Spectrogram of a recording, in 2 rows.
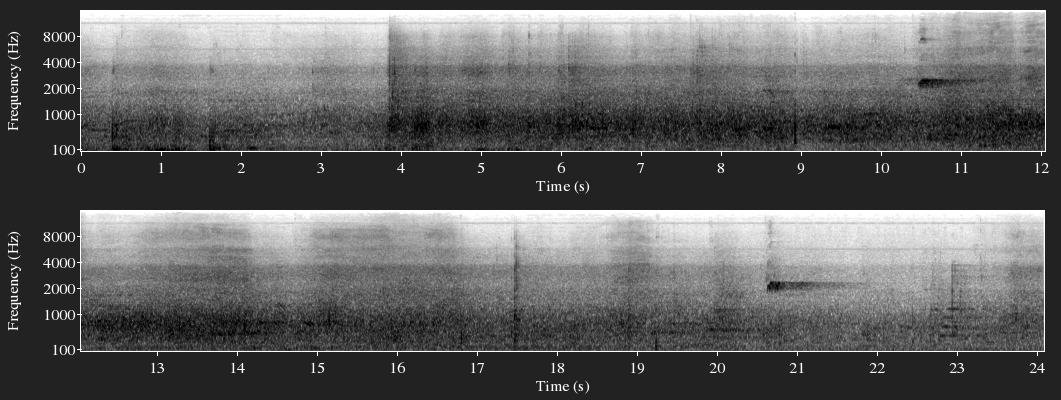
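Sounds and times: skates on ice: 0.0s - 22.0s, 22.6s - 24.0s
referee's whistle blast: 20.6s - 21.6s
distant shouts: 20.6s - 21.8s.

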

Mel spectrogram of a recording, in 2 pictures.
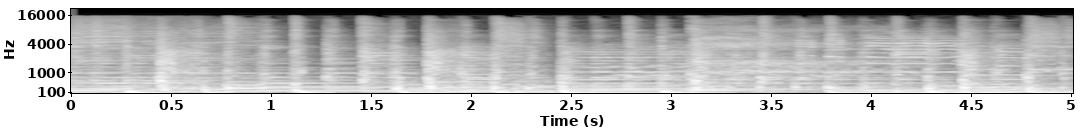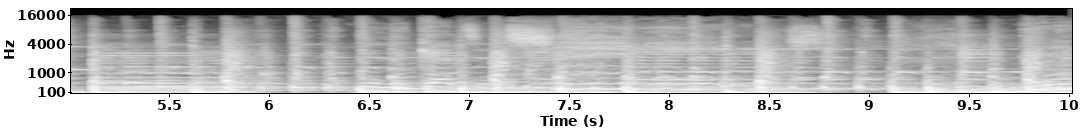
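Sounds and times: bass: 0.0s - 10.0s
drum kit steady beat: 0.0s - 10.0s
electric guitars: 0.0s - 10.0s.

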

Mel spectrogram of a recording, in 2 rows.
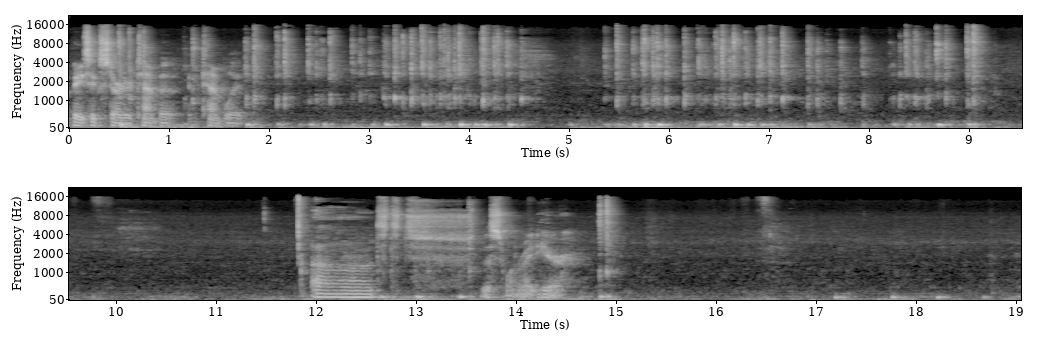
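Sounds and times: typing on computer keyboard: 0.4s - 4.6s, 5.3s - 9.2s, 13.0s - 13.7s, 14.8s - 15.1s.

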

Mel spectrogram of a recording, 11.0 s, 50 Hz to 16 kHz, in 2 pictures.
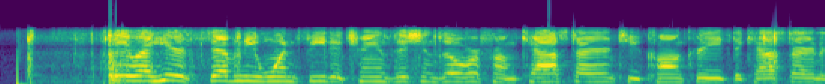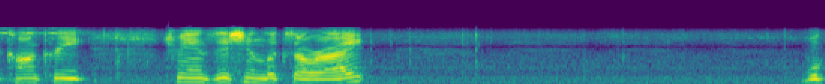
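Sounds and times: high-pitched tone: 5.3s - 6.1s.

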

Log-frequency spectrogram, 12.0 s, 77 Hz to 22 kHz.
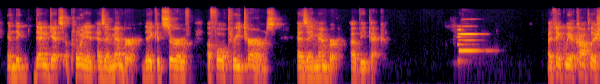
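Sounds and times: bright chime ding: 9.2s - 10.0s.

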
